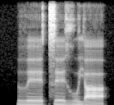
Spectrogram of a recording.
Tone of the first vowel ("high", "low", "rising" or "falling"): low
